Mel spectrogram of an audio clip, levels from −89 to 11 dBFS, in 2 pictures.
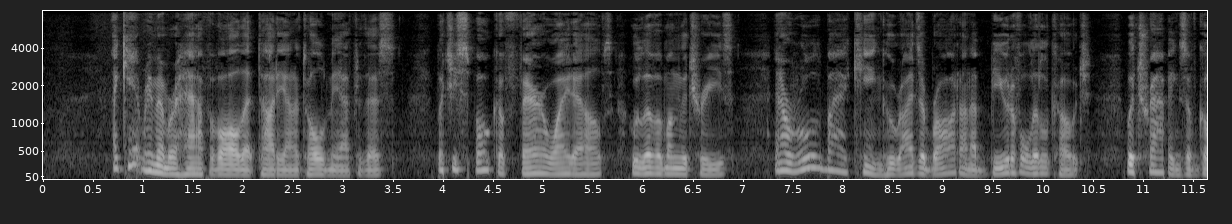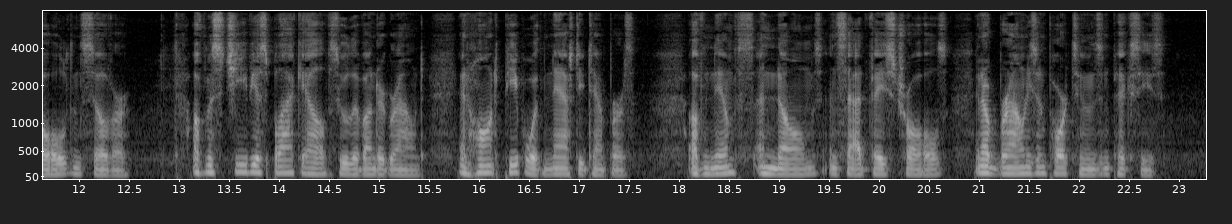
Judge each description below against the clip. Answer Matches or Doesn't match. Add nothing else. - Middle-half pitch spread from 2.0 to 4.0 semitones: Matches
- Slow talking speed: Doesn't match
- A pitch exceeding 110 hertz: Doesn't match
